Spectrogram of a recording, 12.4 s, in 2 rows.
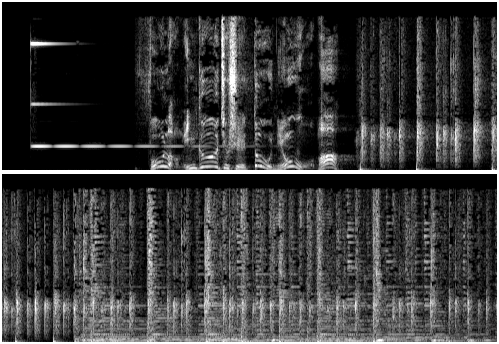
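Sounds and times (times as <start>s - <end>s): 
speech: 1.8s - 4.3s
foot stomping: 4.4s - 5.5s, 6.1s - 12.3s
clapping: 4.4s - 12.3s
rhythmic guitar: 6.8s - 12.3s.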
